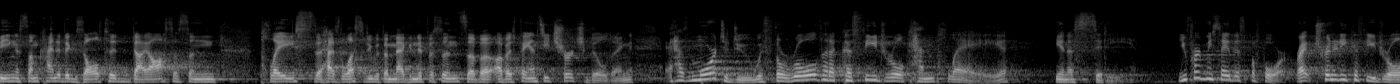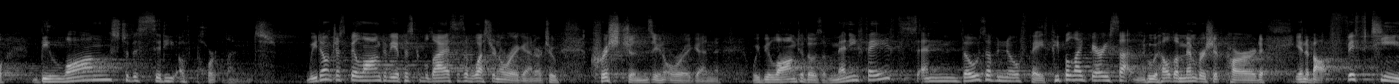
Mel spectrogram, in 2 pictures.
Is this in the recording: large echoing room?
yes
